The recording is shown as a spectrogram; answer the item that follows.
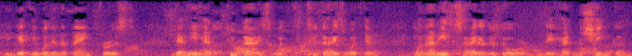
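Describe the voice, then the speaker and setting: A woman's very deep, low voice at a moderate pace, with audible room echo and noticeable background noise. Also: ordinary pitch variation. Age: 80s+. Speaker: eyewitness. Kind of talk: interview.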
